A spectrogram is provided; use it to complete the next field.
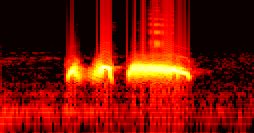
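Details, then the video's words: Decoy spotted dove cooing to lure wild doves: two short, abrupt hooting notes followed by a longer, steady, slightly buzzy coo that falls gently at the end, all within one second. Silence around it. "Tiếng Chim Cu Mồi Thúc Gù Và Gáy Gọi/ Chim Cu Gáy Kích Bổi Nhanh Nổi Hiệu Quả"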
